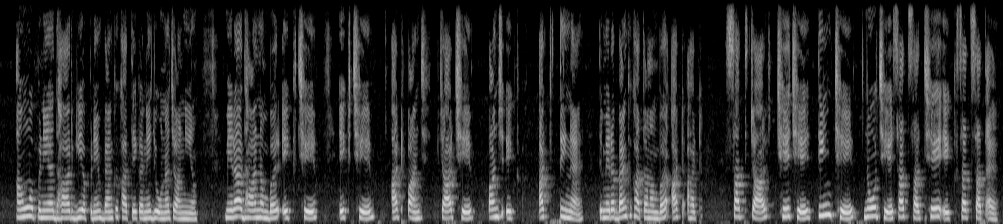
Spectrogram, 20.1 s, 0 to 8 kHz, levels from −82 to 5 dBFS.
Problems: echo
